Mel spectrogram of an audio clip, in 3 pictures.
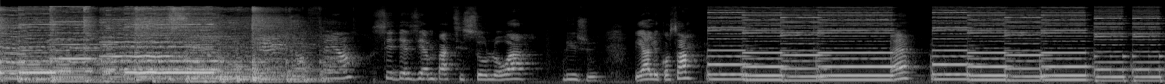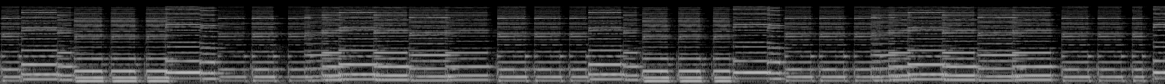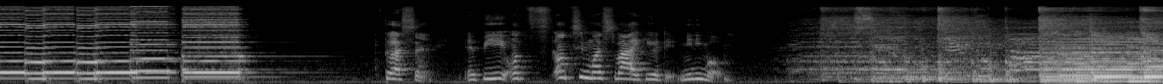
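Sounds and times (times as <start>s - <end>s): electronic keyboard chords: 0.0s - 3.4s, 7.0s - 26.6s, 31.1s - 34.9s.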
